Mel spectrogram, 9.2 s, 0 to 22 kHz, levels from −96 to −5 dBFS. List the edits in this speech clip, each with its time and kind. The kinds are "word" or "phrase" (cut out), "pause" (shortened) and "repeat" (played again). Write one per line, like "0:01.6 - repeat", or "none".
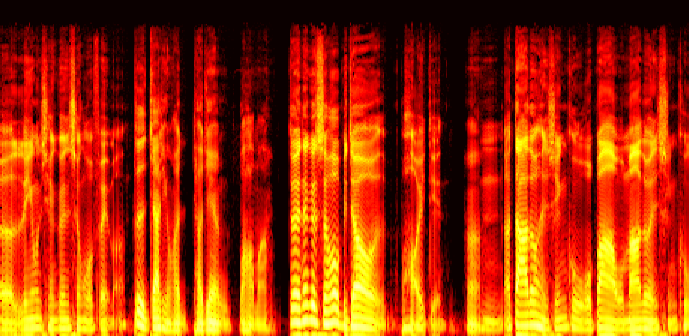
0:01.7 - pause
